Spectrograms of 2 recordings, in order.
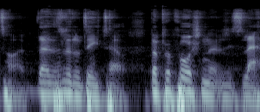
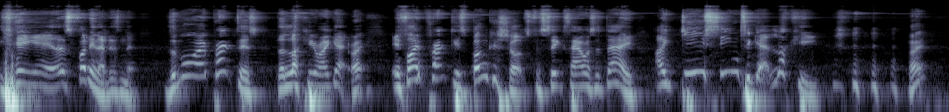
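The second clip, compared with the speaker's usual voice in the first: quick, swooping, sarcastic agreeing tone; 9 semitones higher than usual. Retelling his answer to someone who said he gets a lot of luck, retelling a sarcastic reply. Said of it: "Gary Player was being sarcastic".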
